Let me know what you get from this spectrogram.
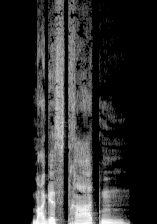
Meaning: dative plural of Magistrat
- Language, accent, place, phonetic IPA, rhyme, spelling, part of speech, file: German, Germany, Berlin, [maɡɪsˈtʁaːtn̩], -aːtn̩, Magistraten, noun, De-Magistraten.ogg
